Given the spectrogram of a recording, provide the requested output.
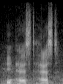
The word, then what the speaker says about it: Hest: needs to explain me how that's pronounced Hest I I was calling them Heist at first I think I put too many too many letters in that word uh we've been following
